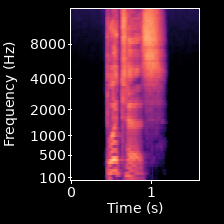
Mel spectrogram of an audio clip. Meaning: genitive singular of Butt
- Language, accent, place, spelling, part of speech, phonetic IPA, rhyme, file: German, Germany, Berlin, Buttes, noun, [ˈbʊtəs], -ʊtəs, De-Buttes.ogg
